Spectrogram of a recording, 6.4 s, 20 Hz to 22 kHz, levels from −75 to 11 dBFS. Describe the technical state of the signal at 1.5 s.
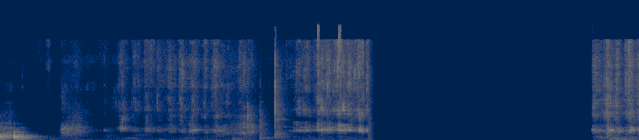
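At 1.5 s the signal is intact, with no dropout, clipping, distortion or other fault audible in the sound at that point.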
